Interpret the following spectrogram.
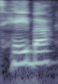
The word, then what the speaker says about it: Haber: is called uh the hover process um i'm not sure if some of you uh prefer to pronounce it as heber okay um if you do well that's really up to you okay so uh in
